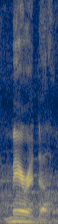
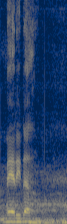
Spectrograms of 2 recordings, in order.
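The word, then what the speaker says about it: Mérida: Merida is how we would say it in the States. Merida, but in Mexico pronounced Merida.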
